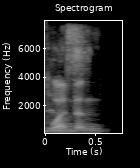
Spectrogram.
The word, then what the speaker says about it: Resplendent: Pronounce that. Resplendence? – Resplendent. Yeah.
